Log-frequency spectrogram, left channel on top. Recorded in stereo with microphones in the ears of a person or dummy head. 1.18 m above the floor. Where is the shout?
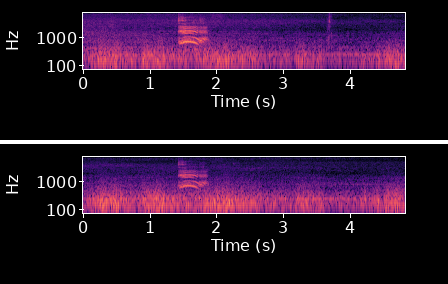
30° left (ahead or behind).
